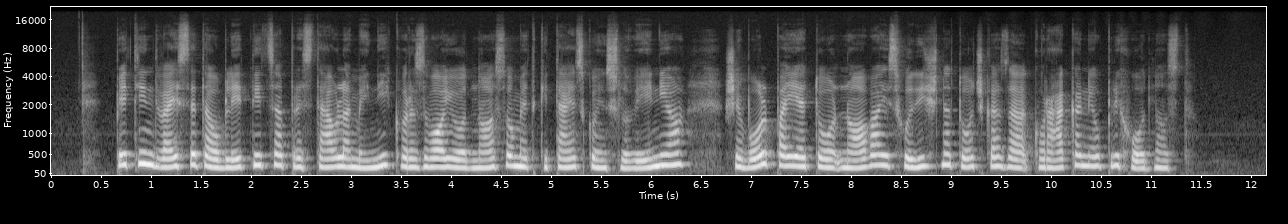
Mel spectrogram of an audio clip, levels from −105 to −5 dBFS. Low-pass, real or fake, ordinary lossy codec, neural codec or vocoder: 19.8 kHz; real; none; none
